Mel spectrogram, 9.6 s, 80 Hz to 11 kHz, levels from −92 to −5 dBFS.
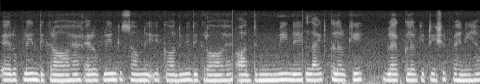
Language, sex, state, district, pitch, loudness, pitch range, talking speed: Hindi, female, Maharashtra, Pune, 185 Hz, -13 LUFS, 185-195 Hz, 150 wpm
